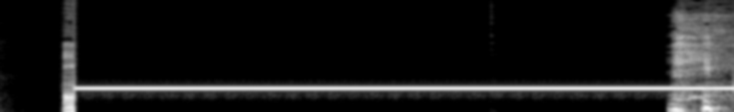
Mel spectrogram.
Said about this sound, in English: I'll delete this. I'll bleep it out.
